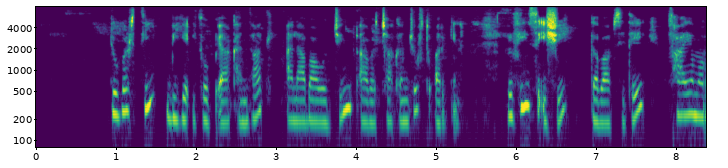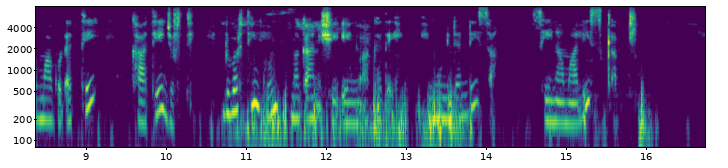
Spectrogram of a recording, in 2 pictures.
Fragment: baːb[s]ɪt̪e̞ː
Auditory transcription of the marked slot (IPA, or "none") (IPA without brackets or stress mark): s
